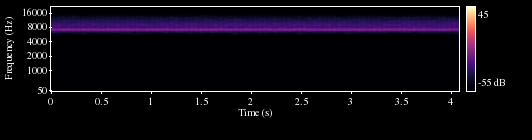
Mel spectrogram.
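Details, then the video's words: Unbroken, piercing grasshopper trill, high and thin, beating in quick even pulses about four per second throughout, with no music or other sounds. "Grass Hopper Sounds"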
